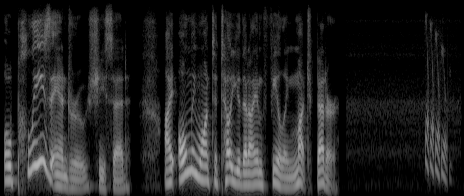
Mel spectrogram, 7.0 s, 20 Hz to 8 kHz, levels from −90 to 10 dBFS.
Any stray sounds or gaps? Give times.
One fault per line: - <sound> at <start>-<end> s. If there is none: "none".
- chirp at 6.4-6.8 s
